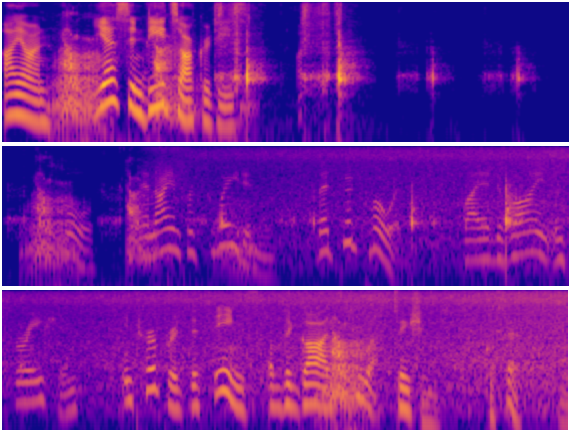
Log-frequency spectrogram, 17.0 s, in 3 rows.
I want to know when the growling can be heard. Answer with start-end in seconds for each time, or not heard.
0.5-2.5, 5.8-8.4, 14.4-15.2.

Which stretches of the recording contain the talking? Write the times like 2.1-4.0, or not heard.
0.0-2.4, 6.0-16.9.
